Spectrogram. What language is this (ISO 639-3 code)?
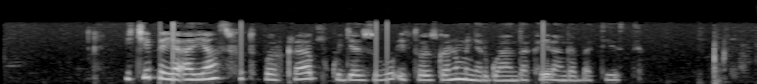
kin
